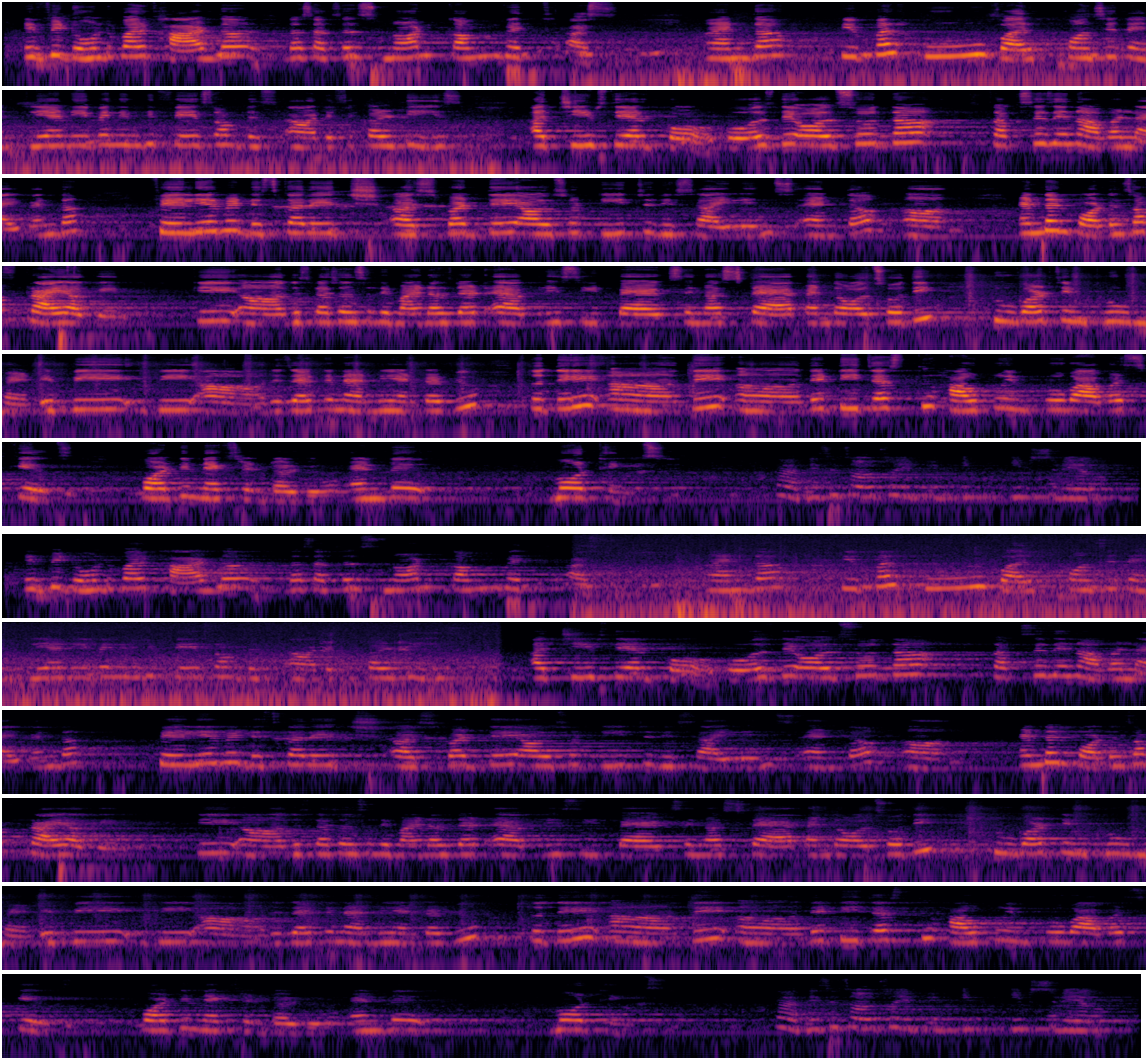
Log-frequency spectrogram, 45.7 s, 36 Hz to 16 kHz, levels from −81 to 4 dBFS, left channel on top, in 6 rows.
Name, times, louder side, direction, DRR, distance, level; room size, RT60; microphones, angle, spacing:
voice 1, 0.1-3.9 4.3-4.4 4.7-5.3 5.6-10.6 11.1-13.9 14.2-15.8 16.3-21.6 22.0-23.6 24.2-29.1 29.5-33.7 34.0-38.4 39.1-41.0 41.8-42.3, left 7 dB, 70° left, 16 dB, 0.3 m, -29 dB
sound 1, 3.8-11.0, right 4 dB, 85° right, 0.5 m, -45 dB
Run, 27.8-35.7, left 4 dB, 45° left, 1.5 m, -54 dB
voice 2, 29.2-29.5 41.8-42.2 42.6-42.7 43.3-45.5, equal, 5° right, 2 dB, 1.1 m, -46 dB
27.0 x 12.5 x 4.1 m, 2.5 s
head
